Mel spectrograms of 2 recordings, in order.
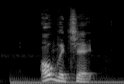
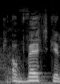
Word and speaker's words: Ovechkin: Washington Capitals captain Alex over check that's Ovechkin I'm sorry oh that's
